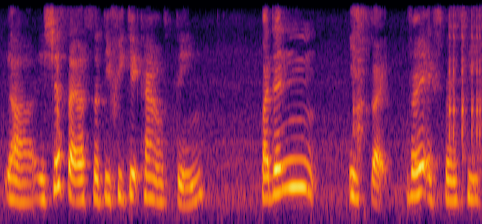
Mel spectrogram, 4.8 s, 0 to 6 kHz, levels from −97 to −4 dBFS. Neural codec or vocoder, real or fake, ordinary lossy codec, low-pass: none; real; none; 5.4 kHz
